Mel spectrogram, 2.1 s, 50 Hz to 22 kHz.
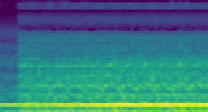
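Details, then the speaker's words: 2023 Chevy Silverado 2500HD 6.6 Duramax diesel, 800 miles, cold start at about 30 degrees: steady mid-pitched whistle over an even idle; owner first feared the fuel pump, now suspects the radiator fan pulling air through closed grille shutters. "so if you look inside the grill the grill shutters right now are closed and where this truck was started up cold and I believe that big fan sitting in there pulling air through the radiator is making a whistling sound trying to pull it through those Grille shutters so I think that's what the noise is"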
